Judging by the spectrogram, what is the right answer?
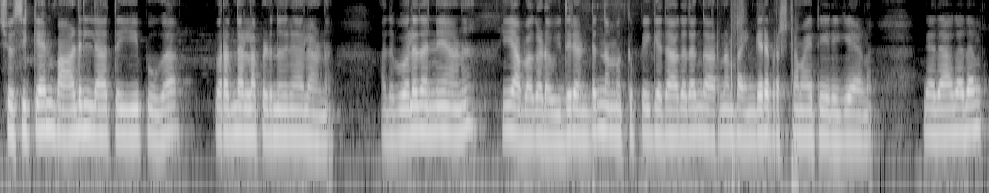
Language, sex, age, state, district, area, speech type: Malayalam, female, 18-30, Kerala, Kollam, urban, spontaneous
